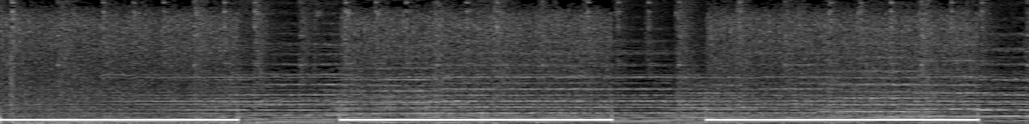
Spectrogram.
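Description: A ringback tone plays on a telephone line while a call waits for voicemail to answer. Three long, steady, loud tones are separated by short pauses, with no talk.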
